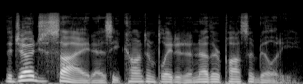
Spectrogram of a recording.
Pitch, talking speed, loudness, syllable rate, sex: 110 Hz, 160 wpm, -18 LUFS, 6.5 syllables/s, male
